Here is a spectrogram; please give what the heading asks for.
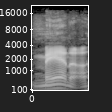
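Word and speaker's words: manna: M-A-N-N-A is the bread from the gods, and that's mana.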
